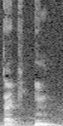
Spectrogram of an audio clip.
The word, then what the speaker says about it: TechInn: TechIn, né? Se pronuncia assim.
